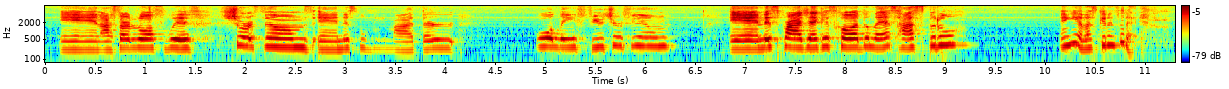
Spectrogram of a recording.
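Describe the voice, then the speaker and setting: Leaving long, frequent pauses, a woman speaks with high pitch, ordinary pitch variation and big swings in loudness. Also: moderate pace. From Chester, Pennsylvania, US. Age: 20s. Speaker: filmmaker. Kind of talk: interview.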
